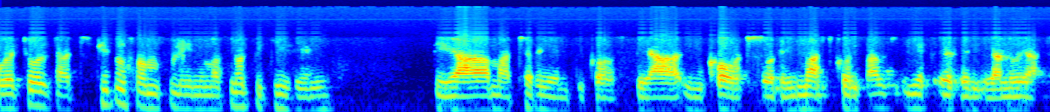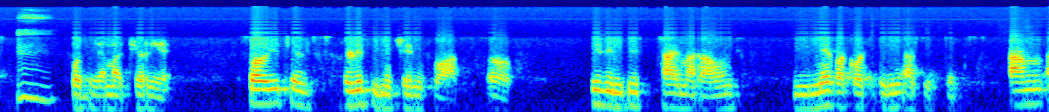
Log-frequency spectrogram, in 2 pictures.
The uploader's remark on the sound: Called in wanting to tell us what the situation is in his area.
